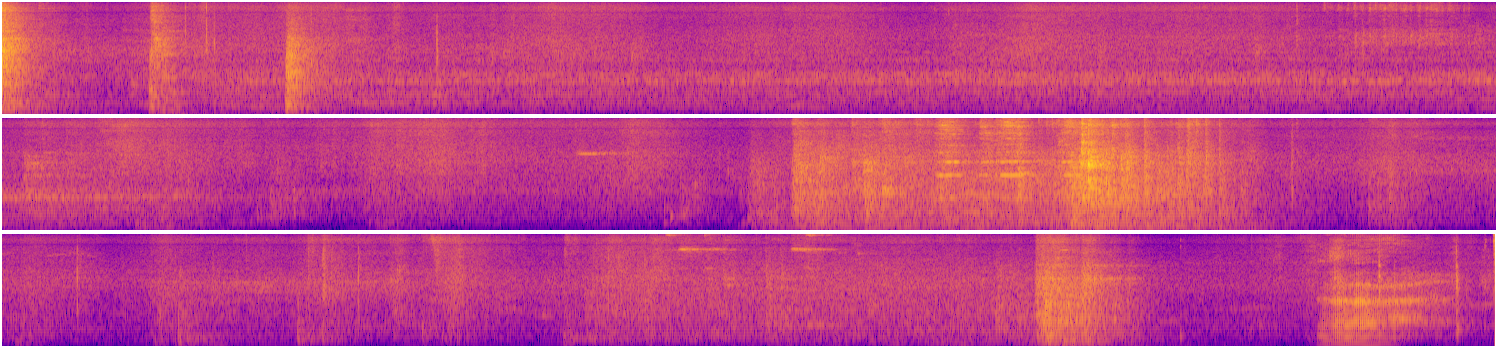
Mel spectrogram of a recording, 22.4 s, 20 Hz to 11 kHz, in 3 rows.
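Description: Vintage 1970s hydraulic elevator: a couple of clicks as it starts, then the machinery running with a steady hum for several seconds while the car travels. Its sliding doors then open with a loud rumble, and near the end there is a single knock, the doors shutting.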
